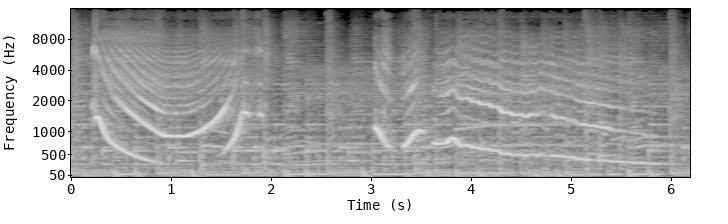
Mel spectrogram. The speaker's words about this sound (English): That's how you play a slide whistle, right? That is very effective, very impressive.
